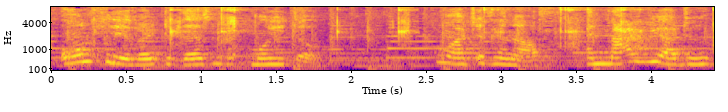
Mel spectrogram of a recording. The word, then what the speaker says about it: mojito: Cuba is Spanish, and in Spanish, J is pronounced as H.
